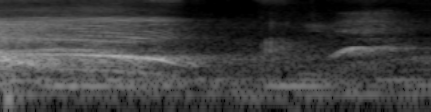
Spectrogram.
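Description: A voice in the congregation calling out in one long, high-pitched cry that fades out about a second in. A short, faint rising call follows near the end.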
